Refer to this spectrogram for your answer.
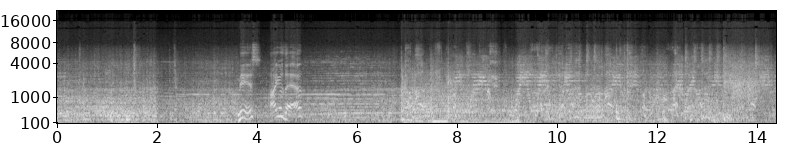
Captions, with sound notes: Miss, are you there? (Gunshot)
